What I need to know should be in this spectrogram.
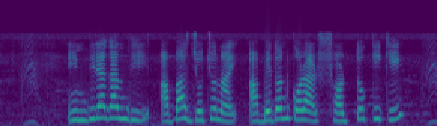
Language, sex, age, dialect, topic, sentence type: Bengali, female, 18-24, Northern/Varendri, banking, question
